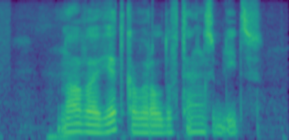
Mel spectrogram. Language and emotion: Russian, neutral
